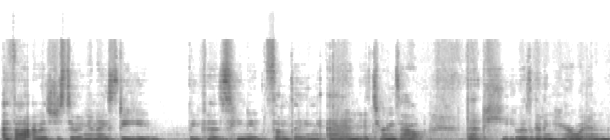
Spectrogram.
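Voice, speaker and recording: Using a raspy, put-on character voice, a woman talks at a moderate pace. Her pitch is fairly low, with ordinary pitch variation. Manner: confessional storytelling.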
